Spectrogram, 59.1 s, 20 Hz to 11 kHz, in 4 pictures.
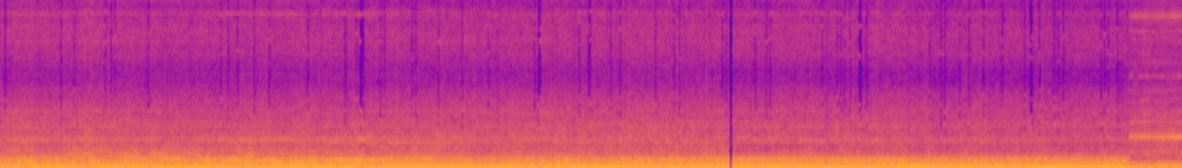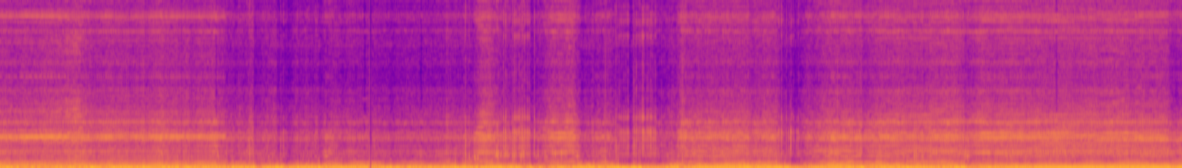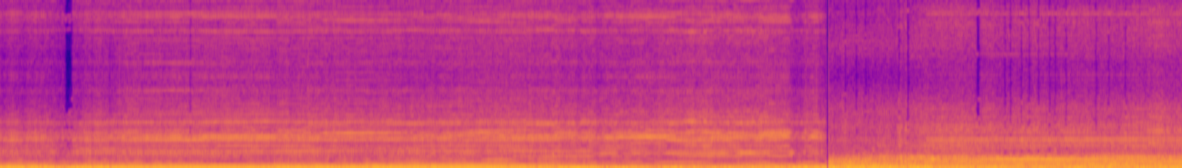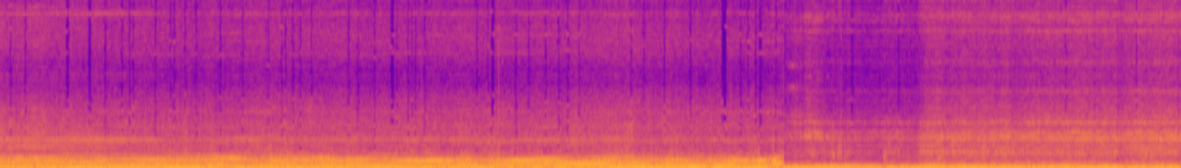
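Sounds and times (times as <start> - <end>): race car engine under throttle: 0.0 - 59.0
road noise: 0.0 - 59.0
wind noise: 0.0 - 59.0.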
